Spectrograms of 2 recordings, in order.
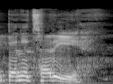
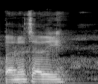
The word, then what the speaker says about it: Benintendi: Anthony Benintendi, I think I said his last name wrong, but Benintendi, he is now a New York Yankee.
